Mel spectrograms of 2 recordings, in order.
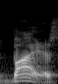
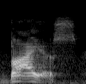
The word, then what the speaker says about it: Buis: bias I love the way that name is bias it's buis but you have to switch the vows and pronounce it bias and she is the director of Christian education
